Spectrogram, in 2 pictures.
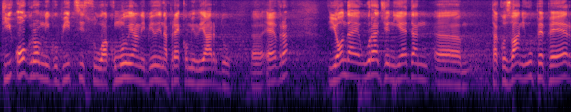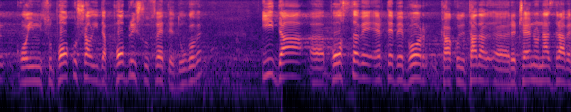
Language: Serbian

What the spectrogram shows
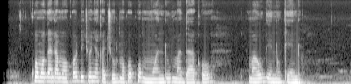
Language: Luo (Kenya and Tanzania)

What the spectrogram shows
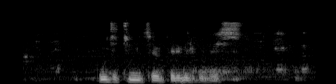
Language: Kyrgyz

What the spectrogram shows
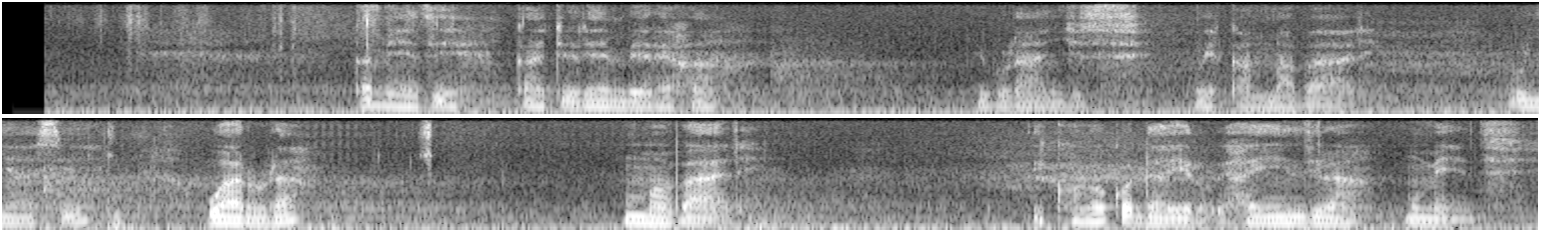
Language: Masaaba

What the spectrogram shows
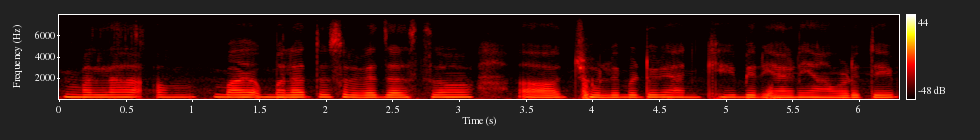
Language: Marathi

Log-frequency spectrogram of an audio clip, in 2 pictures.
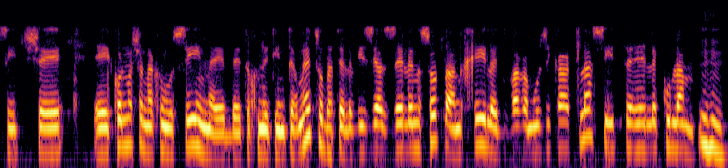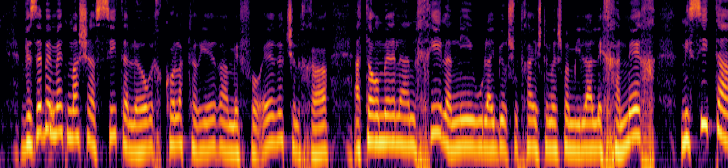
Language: Hebrew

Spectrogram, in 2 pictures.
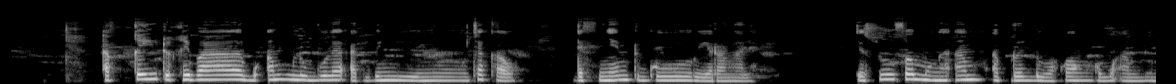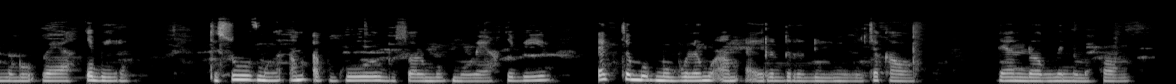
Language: Wolof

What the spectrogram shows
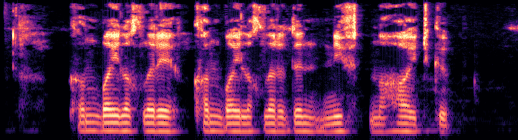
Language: Uyghur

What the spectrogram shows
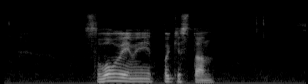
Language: Russian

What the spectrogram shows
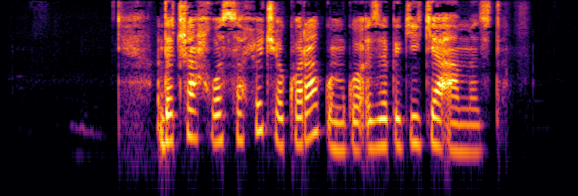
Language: Abaza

